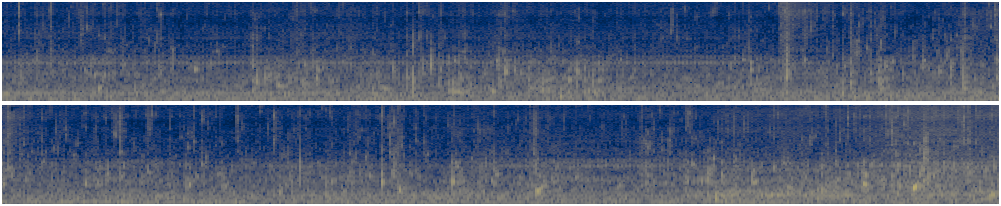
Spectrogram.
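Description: Faint steady outdoor background noise with a low hum and a few scattered light clicks.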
